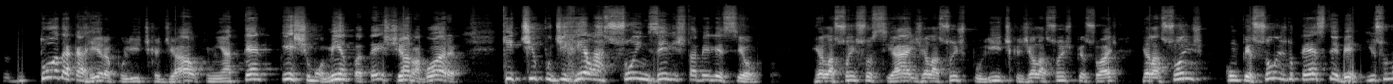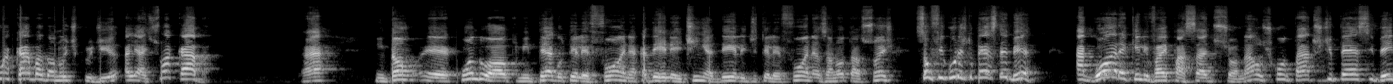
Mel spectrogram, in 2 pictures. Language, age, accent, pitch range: Portuguese, 40-59, Brazilian, 165-235 Hz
